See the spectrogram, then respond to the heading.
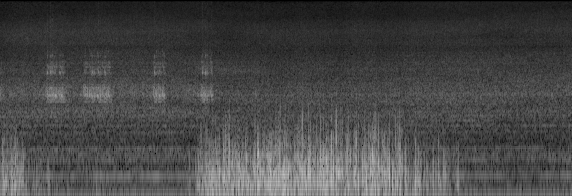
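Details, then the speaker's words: Fan motor hums while short high-pitched squeaks chirp in bursts, loud screech on startup from dry bearings with no oil or grease; fan heavily used in bathroom, near failure. "so did you hear it that was the squeaking sound of the bearings going bad I think this fan is just about ready to die"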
